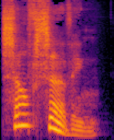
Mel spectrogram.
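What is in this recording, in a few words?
"self-serving", British English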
